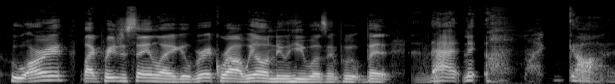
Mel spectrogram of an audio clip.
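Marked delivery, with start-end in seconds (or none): 4.9-6.1 breathy awed whisper; hushed oh my God. Real, not acted. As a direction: whisper it in disbelief.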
